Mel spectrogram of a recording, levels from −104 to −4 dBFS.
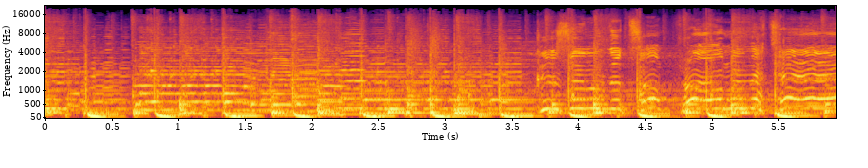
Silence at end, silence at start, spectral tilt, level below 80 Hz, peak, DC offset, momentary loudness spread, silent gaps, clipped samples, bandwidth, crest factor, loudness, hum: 0 s; 0 s; -5 dB/octave; -18 dBFS; 0 dBFS; under 0.1%; 3 LU; none; under 0.1%; 18.5 kHz; 10 dB; -11 LUFS; none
